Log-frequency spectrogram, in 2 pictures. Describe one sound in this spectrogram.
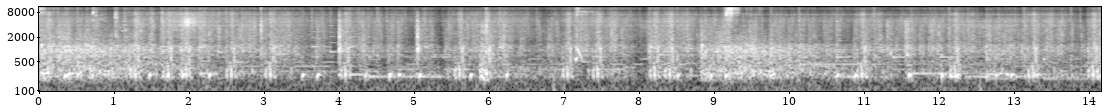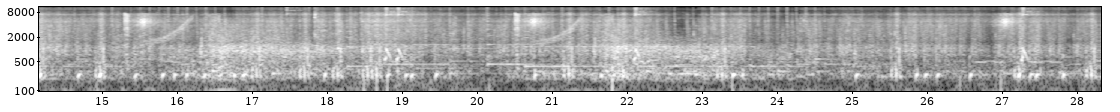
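Light game music plays steadily.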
